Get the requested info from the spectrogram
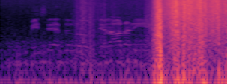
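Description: Faint voices, then about one and a half seconds in a sudden loud burst of dense crackling noise that keeps going.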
